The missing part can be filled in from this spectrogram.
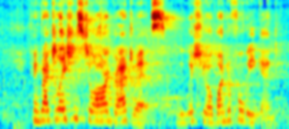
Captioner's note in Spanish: hablando en inglés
